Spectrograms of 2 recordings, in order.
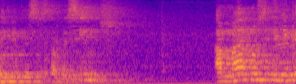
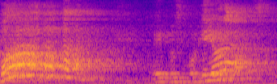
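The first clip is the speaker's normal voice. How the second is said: laughing mock surprise; 7 semitones higher, much slower than usual. Mocking a crybaby child.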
